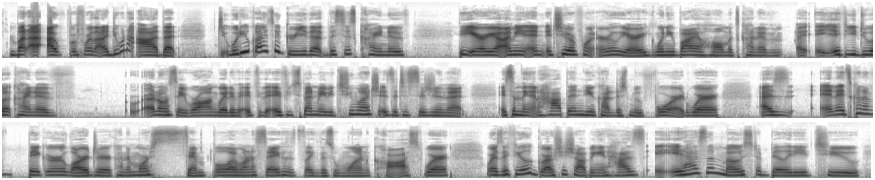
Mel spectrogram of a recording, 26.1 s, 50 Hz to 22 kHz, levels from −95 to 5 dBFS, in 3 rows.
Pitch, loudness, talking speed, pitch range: 205 Hz, -21 LUFS, 250 wpm, 185-230 Hz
